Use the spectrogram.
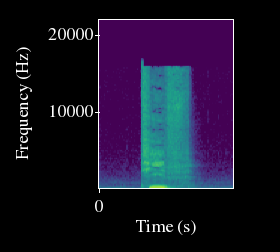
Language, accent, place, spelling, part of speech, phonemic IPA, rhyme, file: German, Germany, Berlin, tief, adjective, /tiːf/, -iːf, De-tief.ogg
- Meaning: 1. deep (having a long distance to the bottom; of bodies of water, wells, etc.) 2. deep, profound (intense or significant) 3. low (situated close to, or below, the ground)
